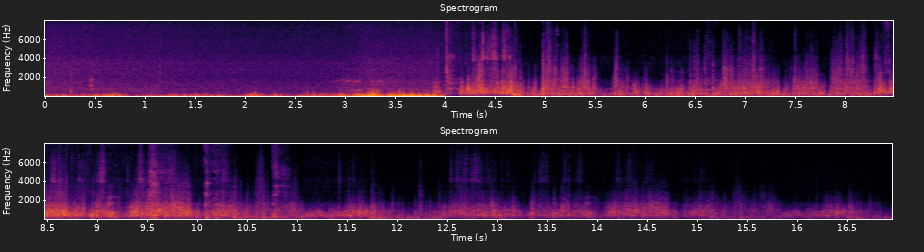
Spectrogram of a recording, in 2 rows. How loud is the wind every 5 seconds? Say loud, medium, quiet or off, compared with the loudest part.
loud, loud, medium, quiet.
